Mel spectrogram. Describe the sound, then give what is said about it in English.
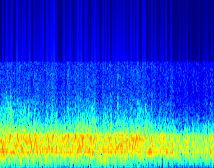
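A deep, steady rumble of thunder rolls on without a break, loud and low, easing off only slightly near the end. No one speaks. “Now we know that thunder is coming.”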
